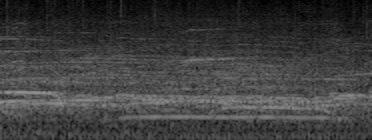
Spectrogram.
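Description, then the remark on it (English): An audience applauding and cheering for a man on stage, a dense wash of clapping with raised voices and whoops mixed in, steady and fairly loud throughout. “Can we get one more round of applause for Andy Farag up here”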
